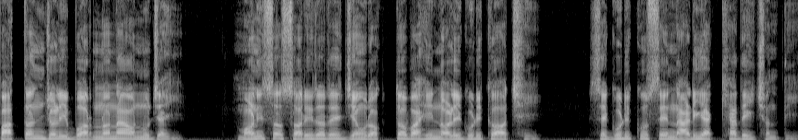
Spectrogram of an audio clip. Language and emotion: Odia, neutral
